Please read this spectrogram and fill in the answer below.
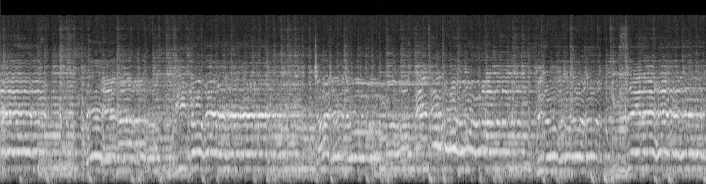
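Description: Live singing into a microphone over a strummed acoustic guitar: a solo voice carries long, wavering melodic lines while the guitar keeps a steady strum underneath.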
